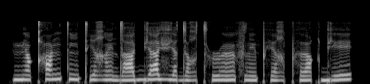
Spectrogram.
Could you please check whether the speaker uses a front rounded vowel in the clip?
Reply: yes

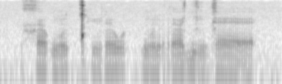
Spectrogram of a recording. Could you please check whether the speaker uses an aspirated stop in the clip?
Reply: yes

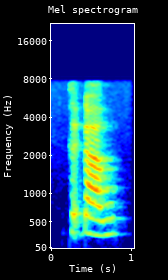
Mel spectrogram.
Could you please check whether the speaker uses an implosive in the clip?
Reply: yes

